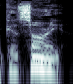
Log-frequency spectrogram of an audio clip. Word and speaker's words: Caesarea: Every Israeli boy grows up pretending he belongs to Caesarea, which they all know is pronounced with a hard C.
